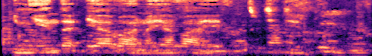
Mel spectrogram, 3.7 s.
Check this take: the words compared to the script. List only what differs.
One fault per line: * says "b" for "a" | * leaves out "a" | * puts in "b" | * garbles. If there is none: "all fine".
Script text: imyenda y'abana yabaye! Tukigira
all fine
